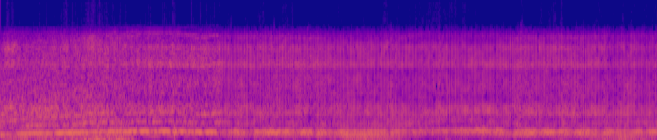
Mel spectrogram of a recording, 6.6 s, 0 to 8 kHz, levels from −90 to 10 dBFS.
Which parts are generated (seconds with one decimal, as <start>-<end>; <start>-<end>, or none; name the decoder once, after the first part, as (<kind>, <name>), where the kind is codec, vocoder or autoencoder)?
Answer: 2.2-6.6 (vocoder, WaveNeXt)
